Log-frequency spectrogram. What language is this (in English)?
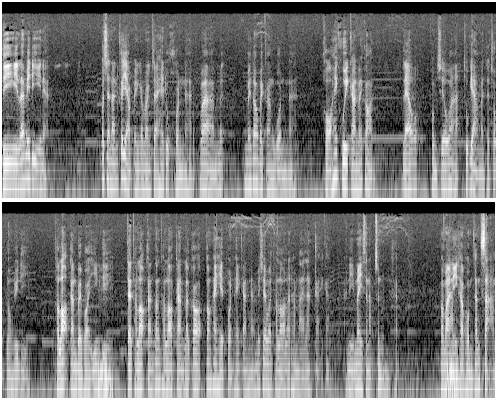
Thai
